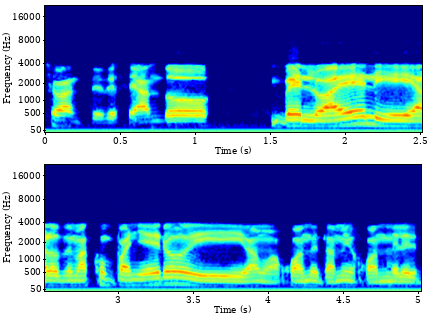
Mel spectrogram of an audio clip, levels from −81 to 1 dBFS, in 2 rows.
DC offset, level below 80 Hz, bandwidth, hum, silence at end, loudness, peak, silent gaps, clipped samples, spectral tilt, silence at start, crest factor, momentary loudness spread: 0.4%; -72 dBFS; 4.2 kHz; none; 0 s; -25 LUFS; -6 dBFS; none; under 0.1%; -5.5 dB/octave; 0.05 s; 20 dB; 13 LU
